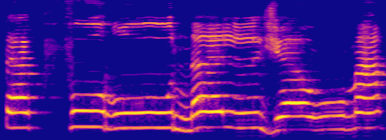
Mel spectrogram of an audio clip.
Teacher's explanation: درمیان میں جو حمزہ وصلی ہے اس کو ہم نہیں پڑھیں گے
